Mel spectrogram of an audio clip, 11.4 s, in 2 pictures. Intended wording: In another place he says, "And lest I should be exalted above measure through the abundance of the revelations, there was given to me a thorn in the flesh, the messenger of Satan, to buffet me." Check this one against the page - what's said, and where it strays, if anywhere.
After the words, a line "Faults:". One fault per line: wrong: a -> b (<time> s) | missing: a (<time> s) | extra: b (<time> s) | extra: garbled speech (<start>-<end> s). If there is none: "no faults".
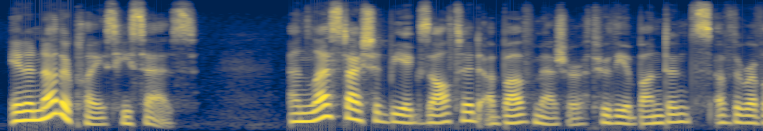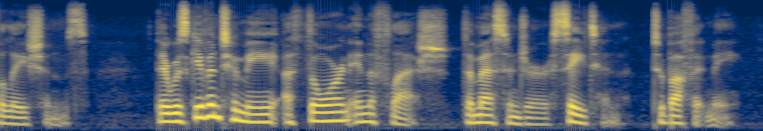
In another place he says, "And lest I should be exalted above measure through the abundance of the revelations, there was given to me a thorn in the flesh, the messenger Satan, to buffet me."
Faults:
missing: of (9.8 s)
